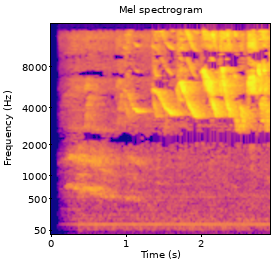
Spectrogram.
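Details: Rufous-collared sparrow singing, a few soft lower notes giving way to a high run of quick downslurred whistles near the end, with a steady low hum underneath.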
